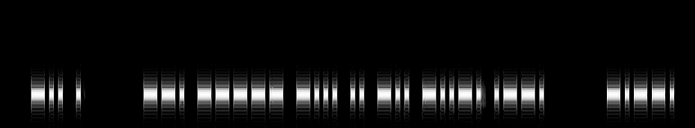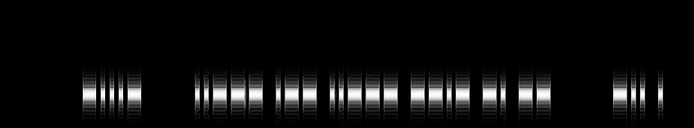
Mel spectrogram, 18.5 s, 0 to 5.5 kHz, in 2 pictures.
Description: Morse code, heard as a keyed tone, about 20 wpm, 700 Hz. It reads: DE G0BID/P <KN> <BT> 2W2QNM DE
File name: UK MASTER QSOs TRAINING / 20WPM / UK MASTER QSOs 0015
